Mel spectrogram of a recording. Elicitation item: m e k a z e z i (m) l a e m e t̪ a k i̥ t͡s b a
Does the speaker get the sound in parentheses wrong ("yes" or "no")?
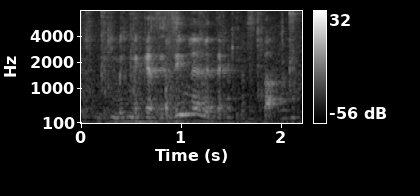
no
